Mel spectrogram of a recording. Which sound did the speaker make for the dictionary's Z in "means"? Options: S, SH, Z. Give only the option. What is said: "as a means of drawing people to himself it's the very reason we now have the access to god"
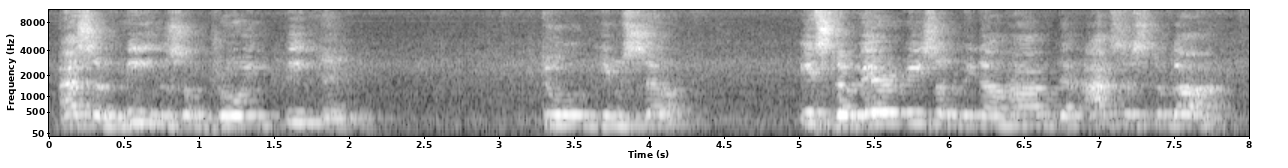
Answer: S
